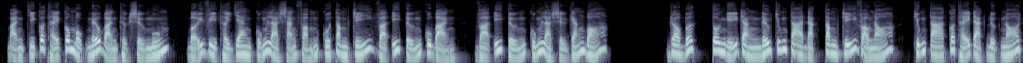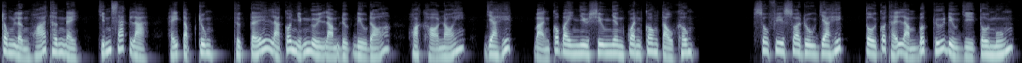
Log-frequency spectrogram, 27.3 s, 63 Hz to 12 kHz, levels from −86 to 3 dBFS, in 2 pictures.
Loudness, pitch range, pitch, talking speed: -19 LUFS, 115-160 Hz, 135 Hz, 220 wpm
